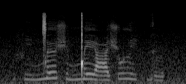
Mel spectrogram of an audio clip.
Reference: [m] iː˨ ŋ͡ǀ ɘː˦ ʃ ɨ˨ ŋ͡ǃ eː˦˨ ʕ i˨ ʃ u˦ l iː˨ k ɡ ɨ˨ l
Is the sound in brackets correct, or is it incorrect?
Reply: incorrect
